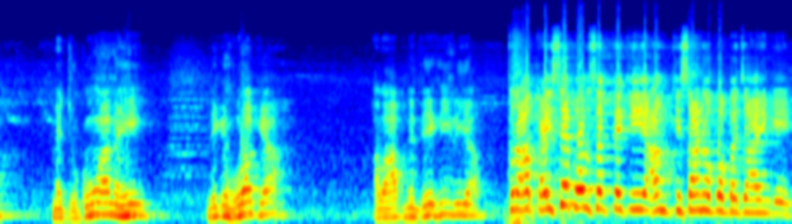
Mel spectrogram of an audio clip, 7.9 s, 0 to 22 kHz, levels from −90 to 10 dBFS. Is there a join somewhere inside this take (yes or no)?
yes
